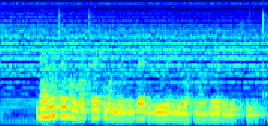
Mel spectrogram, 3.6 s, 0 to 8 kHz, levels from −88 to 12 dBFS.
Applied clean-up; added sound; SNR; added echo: none; Musical instrument; 16 dB; reverberation time 0.5 s.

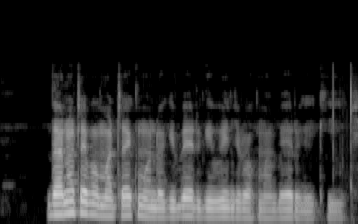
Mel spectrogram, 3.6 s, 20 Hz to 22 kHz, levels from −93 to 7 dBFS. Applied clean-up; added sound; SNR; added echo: none; none; none; none.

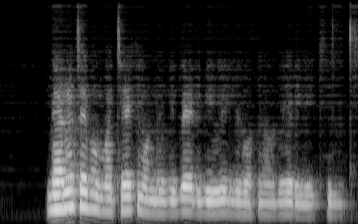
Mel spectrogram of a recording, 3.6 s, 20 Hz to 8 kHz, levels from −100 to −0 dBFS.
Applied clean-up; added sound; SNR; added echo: neural mask model DeepFilterNet 3.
